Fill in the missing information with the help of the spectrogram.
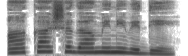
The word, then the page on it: ಆಕಾಶಗಾಮಿನಿವಿದ್ಯೆ: kannada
